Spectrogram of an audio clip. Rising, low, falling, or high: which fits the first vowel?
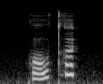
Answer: rising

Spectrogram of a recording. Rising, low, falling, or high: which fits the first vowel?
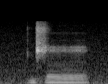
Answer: low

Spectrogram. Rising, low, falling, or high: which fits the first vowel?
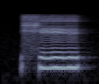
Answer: high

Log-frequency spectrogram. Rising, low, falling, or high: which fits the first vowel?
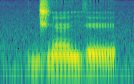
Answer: low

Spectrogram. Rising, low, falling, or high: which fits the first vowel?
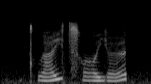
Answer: rising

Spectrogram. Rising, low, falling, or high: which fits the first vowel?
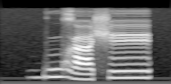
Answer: high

